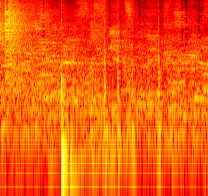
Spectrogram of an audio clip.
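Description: Foosball table in play: the ball and rods clack against the players and the table, with one loud, deep knock about half a second in.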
